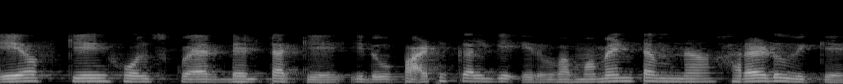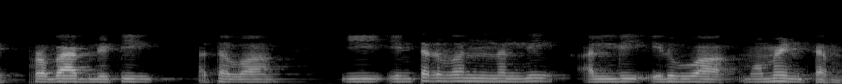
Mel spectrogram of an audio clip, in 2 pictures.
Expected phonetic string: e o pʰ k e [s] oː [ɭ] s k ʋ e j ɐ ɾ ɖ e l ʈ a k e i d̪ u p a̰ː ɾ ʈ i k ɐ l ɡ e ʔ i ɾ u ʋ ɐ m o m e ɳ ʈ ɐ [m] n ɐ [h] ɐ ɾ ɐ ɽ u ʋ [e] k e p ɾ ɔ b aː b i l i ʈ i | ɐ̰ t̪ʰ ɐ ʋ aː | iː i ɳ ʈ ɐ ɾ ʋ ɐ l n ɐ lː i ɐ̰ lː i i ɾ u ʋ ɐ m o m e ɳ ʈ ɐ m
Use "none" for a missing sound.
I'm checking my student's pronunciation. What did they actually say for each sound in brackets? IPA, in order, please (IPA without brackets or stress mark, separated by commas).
h, l, m, h, i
